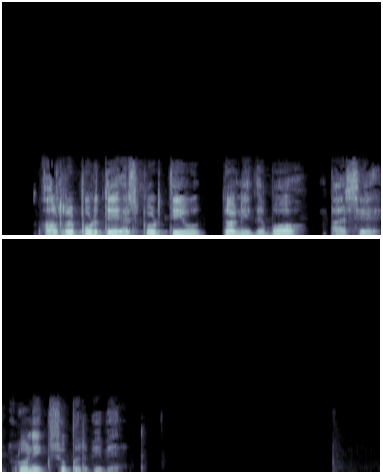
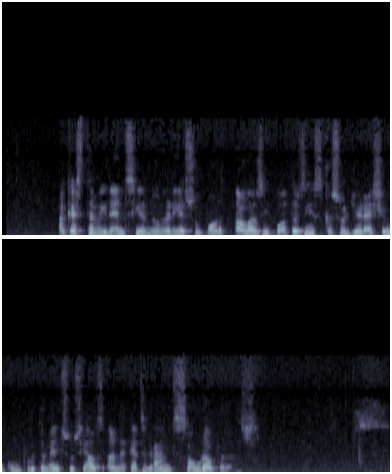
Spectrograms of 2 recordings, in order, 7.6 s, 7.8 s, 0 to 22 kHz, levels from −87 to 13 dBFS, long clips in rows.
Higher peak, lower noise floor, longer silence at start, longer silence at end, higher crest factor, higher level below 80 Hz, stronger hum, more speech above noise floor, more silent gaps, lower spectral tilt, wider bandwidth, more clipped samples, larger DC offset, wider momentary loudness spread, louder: first, -2 dBFS vs -12 dBFS; first, under -90 dBFS vs -67 dBFS; second, 0.4 s vs 0.55 s; first, 2.65 s vs 0.2 s; about the same, 18 dB vs 20 dB; first, -60 dBFS vs -68 dBFS; neither; first, over 72 dB vs 36 dB; first, 2.13-2.19 s vs none; about the same, -5 dB/octave vs -6 dB/octave; second, 7.4 kHz vs 11.5 kHz; neither; neither; first, 15 LU vs 12 LU; first, -18 LUFS vs -31 LUFS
